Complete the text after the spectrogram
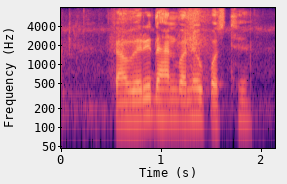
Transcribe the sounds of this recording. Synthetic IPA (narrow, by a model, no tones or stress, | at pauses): kãʋeɾid̪ʱjanbəneupət͡ʃt̪ʰe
